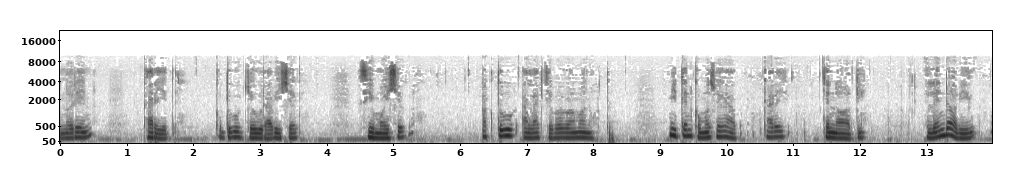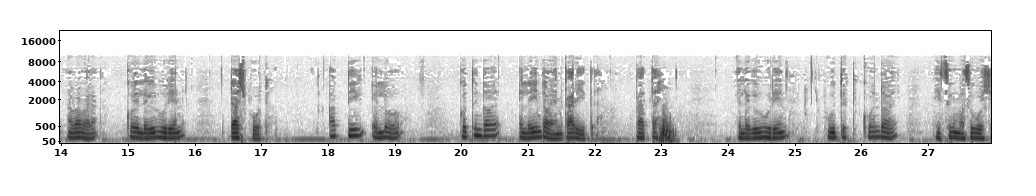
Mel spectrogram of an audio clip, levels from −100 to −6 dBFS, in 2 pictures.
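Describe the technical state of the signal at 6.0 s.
At 6.0 s the speech carries the same AAC compression damage heard throughout the clip. Nothing survives above about 9.7 kHz, so sibilants sound dull and smeared, with a fizzy, warbling edge. The likely cause is AAC-LC coding at a low rate, consistent with roughly 32 kbps, where bands judged less audible are starved of bits and the top is cut away. On a spectrogram this shows as a hard ceiling near 9.7 kHz.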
